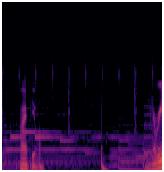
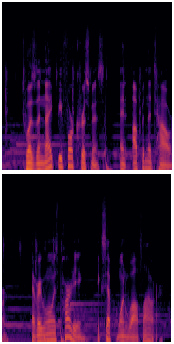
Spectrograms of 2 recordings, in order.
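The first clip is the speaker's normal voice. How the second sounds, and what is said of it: Slow, deliberate read-aloud storytelling. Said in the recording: “read this slowly”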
